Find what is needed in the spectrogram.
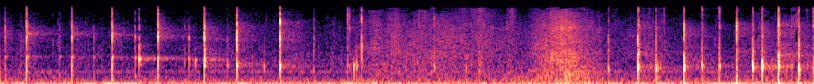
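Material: Glass.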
